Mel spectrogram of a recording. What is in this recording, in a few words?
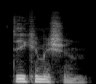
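"decommission", Australian English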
